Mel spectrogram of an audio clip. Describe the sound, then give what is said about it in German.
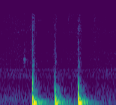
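Three dull, low knocks tapped in quick, even succession on parts being checked for loose or broken damage. Each knock is short with a brief ringing decay, set against near silence. “Wenn etwas lose ist oder gebrochen, dann hört man das am Klang. Ich klopfe”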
